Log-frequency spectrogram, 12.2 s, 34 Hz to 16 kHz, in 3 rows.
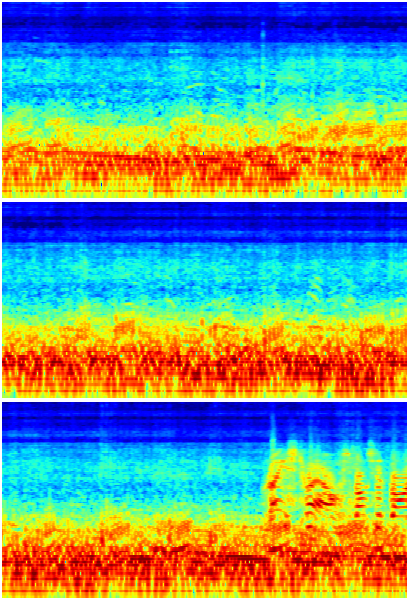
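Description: Grasstrack racing solo motorcycles of 500cc class roar together in a steady, dense engine drone, with a brief higher rising burst near the end and a voice talking over it.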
